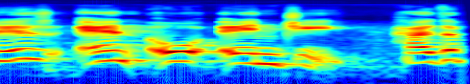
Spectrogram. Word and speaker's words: nong: The next pronunciation is N-O-N-G.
